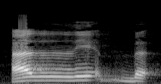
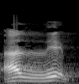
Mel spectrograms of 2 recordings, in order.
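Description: First: The final b ends with an echoing bounce. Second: The final b stops flat with no bounce. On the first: The speaker calls it right. "Dia harus dikol-kolahkan" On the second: The speaker calls it wrong. "Mana kol-kolahnya? Enggak ada"

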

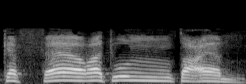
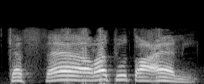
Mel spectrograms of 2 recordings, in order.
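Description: First: The first word ends with an n sound. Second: The first word ends without an n sound. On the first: The second word explains the first. "تنوين التاء ورفع الميم من طعام" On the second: The two words are read as a possessive construction. "برفع التاء من غير تنوين وجر الميم"

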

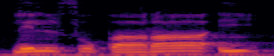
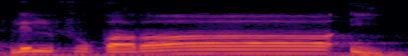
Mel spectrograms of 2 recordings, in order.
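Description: First: The long vowel in fuqara is held only briefly. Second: The long vowel in fuqara is held extra long. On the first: The speaker calls it wrong. "Sudah panjang tetapi kurang panjang" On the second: The speaker calls it right. "mestinya kata lil fuqara'i dibaca demikian"

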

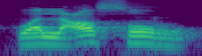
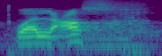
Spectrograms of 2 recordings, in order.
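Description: First: The final r is voiced with vibrating vocal cords. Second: The final r is whispered without voice. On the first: The speaker calls it right. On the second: The speaker calls it wrong.

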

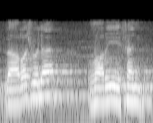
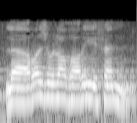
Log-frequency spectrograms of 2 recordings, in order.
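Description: Both takes have the same delivery.

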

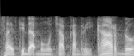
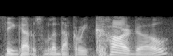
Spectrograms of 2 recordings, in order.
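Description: First: The k sound has no puff of air. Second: The k sound has a strong puff of air. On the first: The speaker calls it wrong. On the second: The speaker calls it right. "karena ada bunyi K, sehingga harus meledak"

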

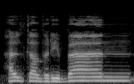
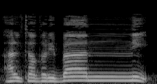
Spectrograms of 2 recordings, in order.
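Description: First: The final nun ends with an 'a' vowel. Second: The final nun ends with an 'i' vowel. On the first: It could be mistaken for addressing one person. The speaker calls it wrong. "لو فتحتها ستقول" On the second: It clearly addresses two people. The speaker calls it right. "أنت في الصوت تسمعها هكذا"

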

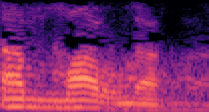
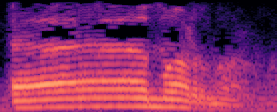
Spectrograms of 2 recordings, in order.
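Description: First: The m is doubled and the first vowel short. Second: The m is single and the first vowel long. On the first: "تشديد الميم" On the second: "تبقى همزة المد"

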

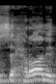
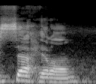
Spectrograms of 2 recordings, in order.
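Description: First: The first syllable has a short i vowel. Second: The first syllable has a long ā vowel. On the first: The speaker calls it right. "كسر السين وإسكان الحاء" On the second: The speaker calls it wrong. "مش ساحران"

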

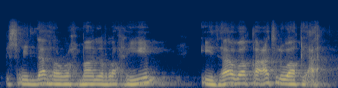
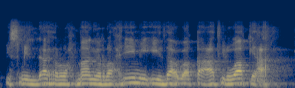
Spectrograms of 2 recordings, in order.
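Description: First: There is a pause after الرحيم. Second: الرحيم runs straight into the next words. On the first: "الوقف على آخر التعوذ وهو الرجيم، وعلى آخر البسملة وهو الرحيم" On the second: "الوقف على التعوذ ووصل البسملة بأول السورة"

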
